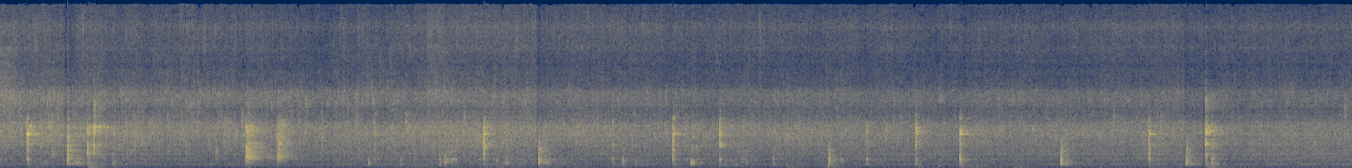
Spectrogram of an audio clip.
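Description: Onions sautéing in hot oil in a pot, sizzling steadily, while a wooden spatula stirs them and knocks against the pot at irregular intervals, a few times a second.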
